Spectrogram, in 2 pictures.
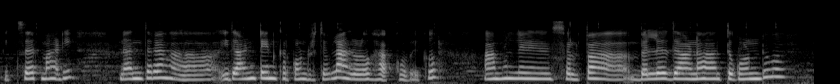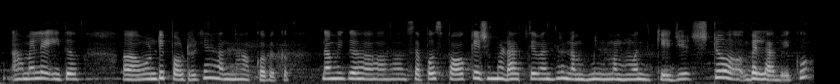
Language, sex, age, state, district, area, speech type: Kannada, female, 30-45, Karnataka, Dharwad, rural, spontaneous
